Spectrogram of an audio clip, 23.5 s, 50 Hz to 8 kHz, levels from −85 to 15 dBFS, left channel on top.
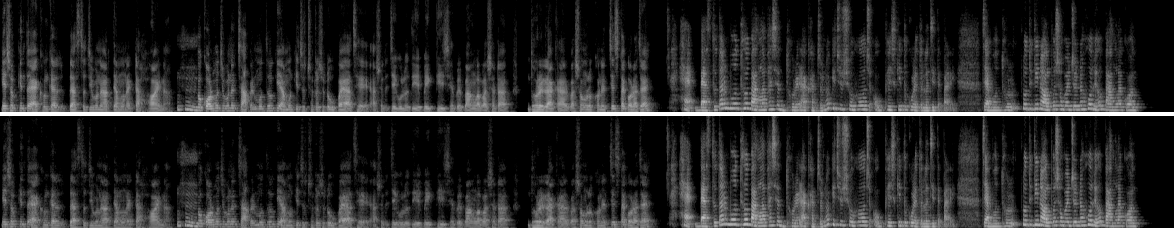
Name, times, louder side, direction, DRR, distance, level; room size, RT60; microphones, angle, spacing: voice 1, 0.0-3.4 4.0-10.1 10.6-13.0, left 4 dB, 80° left, 8 dB, 0.5 m, -31 dB
voice 2, 3.5-4.0 13.4-22.7, right 3 dB, 25° right, 3 dB, 0.5 m, -27 dB
2.5 x 2.5 x 2.7 m, 0.33 s
head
